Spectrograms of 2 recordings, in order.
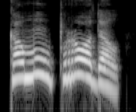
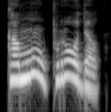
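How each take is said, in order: First: "Кому продал?" barked louder and slower; the narrator barking into the sleepy widow's ear. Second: A loud, pressing question; the narrator insisting, before she barks it; first demand. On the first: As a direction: bark it right into her ear. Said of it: "рявкнула я ей прямо в ухо". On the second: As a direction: demand the name firmly. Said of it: "рявкнула я". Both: A narrator's reading.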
